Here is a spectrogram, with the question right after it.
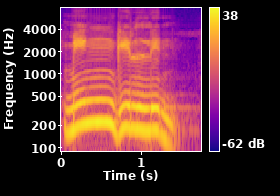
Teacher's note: yang seharusnya izhar nunnya maka diikhfakan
